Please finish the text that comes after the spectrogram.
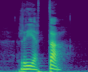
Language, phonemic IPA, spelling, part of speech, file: Swedish, /ˈrêː.ta/, reta, verb, Sv-reta.ogg
- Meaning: 1. to tease 2. to annoy or irritate or provoke; to make somebody or something irritated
